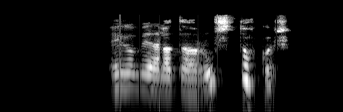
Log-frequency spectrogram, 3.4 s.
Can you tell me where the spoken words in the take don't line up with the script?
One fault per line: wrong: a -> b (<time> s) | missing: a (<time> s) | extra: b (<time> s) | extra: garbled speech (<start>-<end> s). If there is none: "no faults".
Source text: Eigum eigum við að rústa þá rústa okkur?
missing: eigum (1.4 s)
wrong: rústa -> láta (1.7 s)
